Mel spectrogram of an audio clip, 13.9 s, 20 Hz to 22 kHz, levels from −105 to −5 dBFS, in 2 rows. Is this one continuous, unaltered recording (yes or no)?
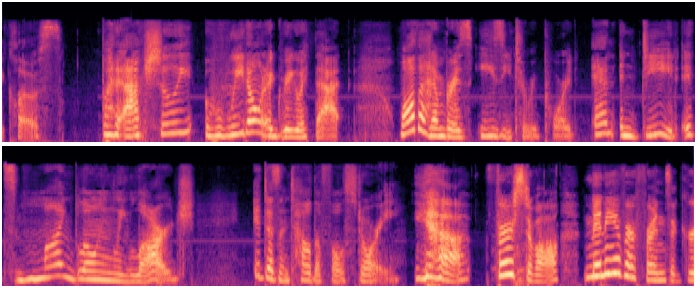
no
